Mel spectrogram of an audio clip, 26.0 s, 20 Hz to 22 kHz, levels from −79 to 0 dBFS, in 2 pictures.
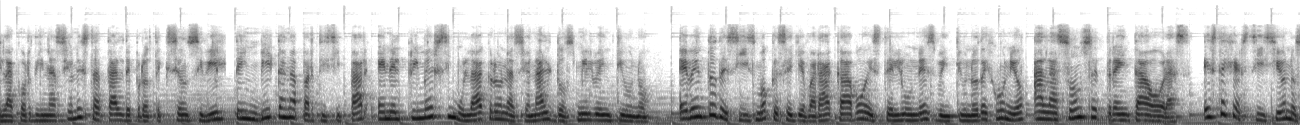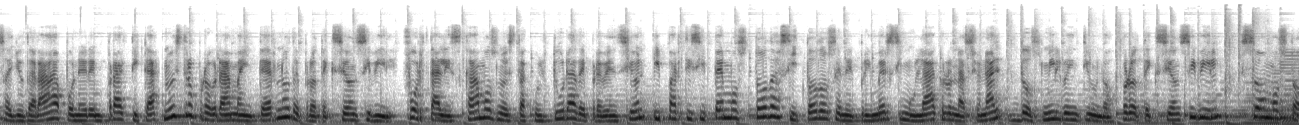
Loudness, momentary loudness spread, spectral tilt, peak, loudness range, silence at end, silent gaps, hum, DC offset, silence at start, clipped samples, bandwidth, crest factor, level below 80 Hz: -13 LUFS; 4 LU; -6 dB/octave; 0 dBFS; 1 LU; 0 s; none; none; under 0.1%; 0 s; under 0.1%; 15.5 kHz; 12 dB; -32 dBFS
